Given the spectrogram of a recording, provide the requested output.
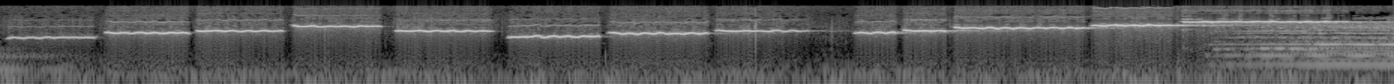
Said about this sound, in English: Let that whistle be your signal for the Signal Oil program, The Whistler, each Sunday night at the same time.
